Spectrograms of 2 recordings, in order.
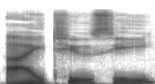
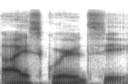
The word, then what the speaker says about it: I²C: Now, you might hear it pronounced a few different ways. I've heard I2C. Uh-huh. I 2 C is common. Or maybe I squared C.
